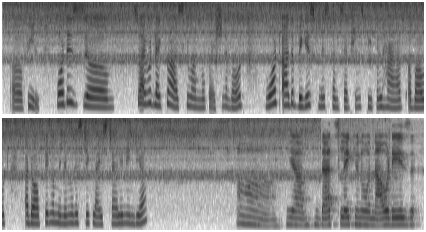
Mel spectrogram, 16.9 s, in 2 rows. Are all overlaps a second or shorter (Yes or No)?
Yes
